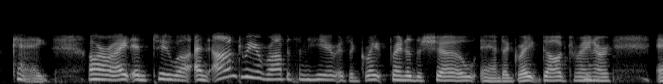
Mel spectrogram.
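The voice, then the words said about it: Southern American accent. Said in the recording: “I can tell you traveled and been in the South because you didn't have any trouble with my accent ... You didn't need subtitles.”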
